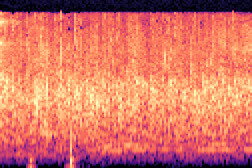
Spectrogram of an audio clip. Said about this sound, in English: Come on, everybody, clap your hands to the Lord together.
